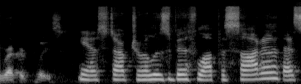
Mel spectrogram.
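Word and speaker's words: Laposata: Elizabeth Laada. That's spelled L A P O S A T A.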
